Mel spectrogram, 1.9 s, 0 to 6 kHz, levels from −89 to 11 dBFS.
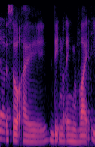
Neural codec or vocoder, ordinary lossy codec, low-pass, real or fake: codec, 16 kHz, 2 kbps, X-Codec, HuBERT features, trained on general audio; MP3, 48 kbps; 5.4 kHz; fake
